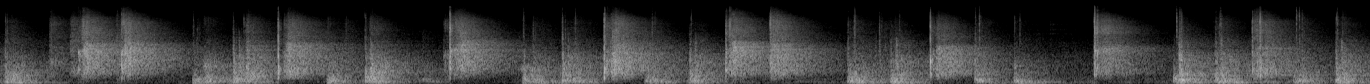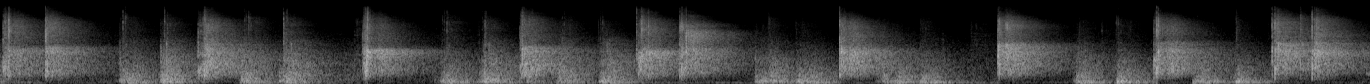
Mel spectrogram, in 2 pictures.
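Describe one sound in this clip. Bare feet step and shuffle on a wooden floor.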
